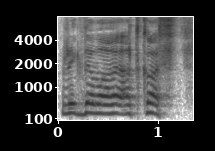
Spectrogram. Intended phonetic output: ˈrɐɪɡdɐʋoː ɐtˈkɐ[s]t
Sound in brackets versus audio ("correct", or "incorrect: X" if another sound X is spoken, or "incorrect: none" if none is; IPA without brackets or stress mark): correct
